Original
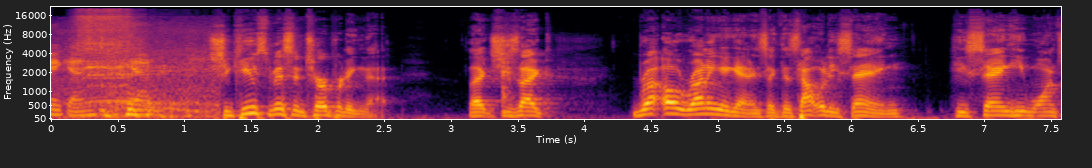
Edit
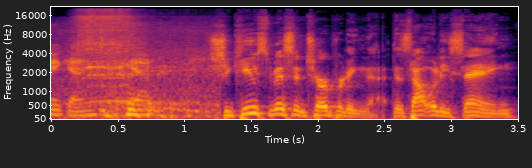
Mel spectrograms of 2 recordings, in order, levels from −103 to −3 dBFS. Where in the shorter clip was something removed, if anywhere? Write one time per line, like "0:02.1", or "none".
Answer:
0:02.5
